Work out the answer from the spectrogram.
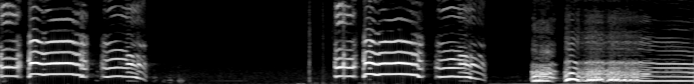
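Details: Backyard rooster among heritage breeds gives clear arched crow phrases in two bouts, followed by another bird's longer, level crow over a low hum.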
